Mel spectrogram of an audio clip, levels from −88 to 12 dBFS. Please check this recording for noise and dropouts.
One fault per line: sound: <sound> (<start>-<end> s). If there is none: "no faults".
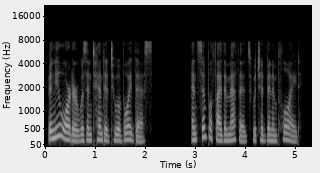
no faults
